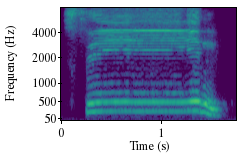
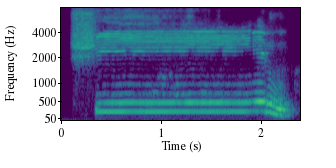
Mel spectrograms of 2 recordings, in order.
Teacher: প্রথমটা হলো পাতলা আওয়াজে সিন, তারপর এটা তালবের শ দিয়ে মোটা আওয়াজে শিন।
